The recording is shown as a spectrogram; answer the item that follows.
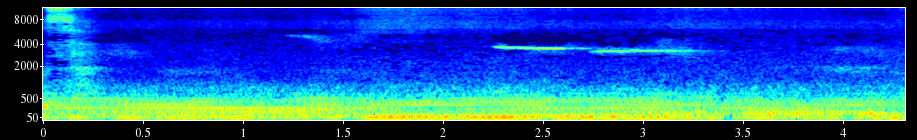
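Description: A faint, steady hum of several held low tones over a low rumble, with a short high whistle near the middle.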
